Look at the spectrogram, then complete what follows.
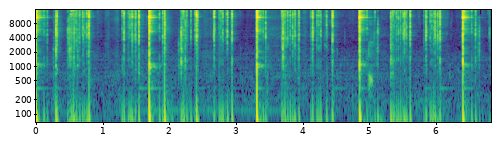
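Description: Click-type torque wrench ratcheting on wheel lug nuts in quick runs of small clicks, with five sharp, louder clicks about every second and a half. Each loud click is the wrench breaking over as a lug nut reaches 140 foot-pounds.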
